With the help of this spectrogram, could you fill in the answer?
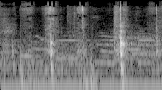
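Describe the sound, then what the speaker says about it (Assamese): A knife chops onions on a board during outdoor cooking, giving a handful of sharp, close, irregular taps in quick succession, with no talking. "এতিয়া প্ৰথমতে পিঁয়াজকেইটা কাটি লম।"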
